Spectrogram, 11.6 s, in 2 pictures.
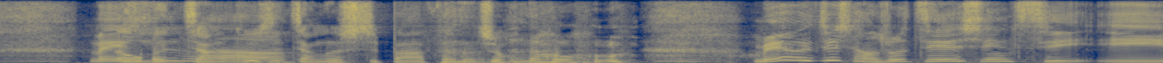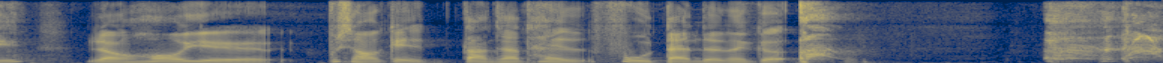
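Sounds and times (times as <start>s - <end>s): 
speech: 0.4s - 10.2s, 11.0s - 11.6s
person coughing from laughing: 9.8s - 10.2s, 11.0s - 11.6s.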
